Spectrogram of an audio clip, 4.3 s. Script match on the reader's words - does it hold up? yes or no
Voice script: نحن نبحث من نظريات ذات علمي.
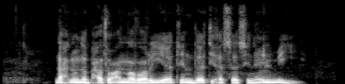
no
